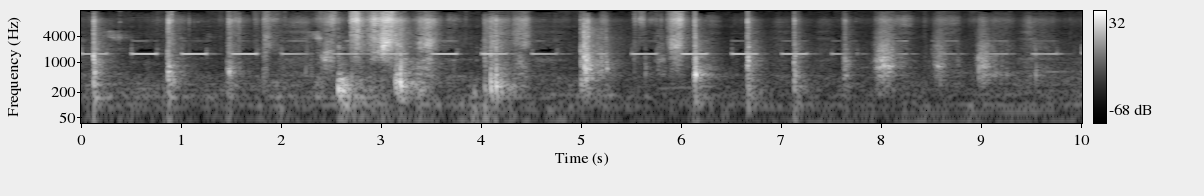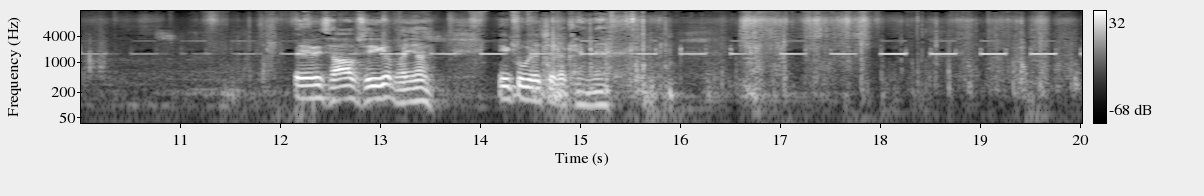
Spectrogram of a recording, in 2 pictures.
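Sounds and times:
car warning chime beeping: 0.0 - 2.9, 3.5 - 20.0
scrubbing and rustling: 15.7 - 20.0.

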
